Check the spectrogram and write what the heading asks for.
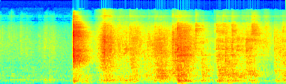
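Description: A stiff plastic Dominator race-car nose cover being lifted and turned over, rubbing and knocking against the concrete floor: quiet at first, then a sharp knock about a second and a half in, followed by irregular rubbing and several more knocks.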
